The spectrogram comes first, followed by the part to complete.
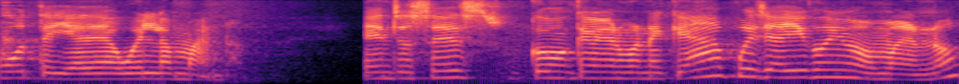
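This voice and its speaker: A woman speaks with a fairly high pitch and a bright, sharp tone, her intonation fairly even. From Nuevo León, Mexico. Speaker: listener. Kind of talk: voice message.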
